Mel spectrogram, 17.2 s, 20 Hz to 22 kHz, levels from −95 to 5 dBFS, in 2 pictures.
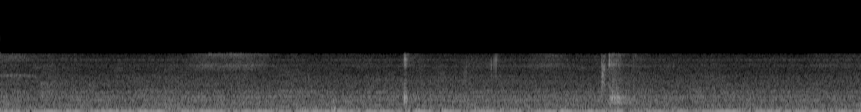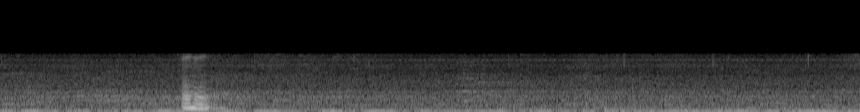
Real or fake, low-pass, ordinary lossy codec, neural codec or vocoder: real; 3.6 kHz; none; none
